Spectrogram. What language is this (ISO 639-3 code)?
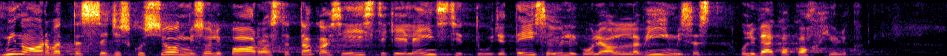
est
